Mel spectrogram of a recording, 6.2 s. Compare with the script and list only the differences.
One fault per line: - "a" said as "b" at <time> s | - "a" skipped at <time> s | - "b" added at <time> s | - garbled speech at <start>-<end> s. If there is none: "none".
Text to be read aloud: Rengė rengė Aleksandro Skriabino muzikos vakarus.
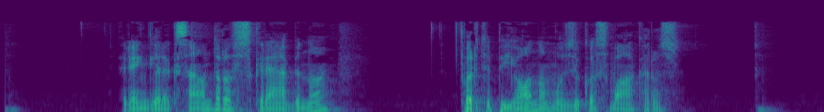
- "rengė" skipped at 1.2 s
- "fortepijono" added at 3.5 s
